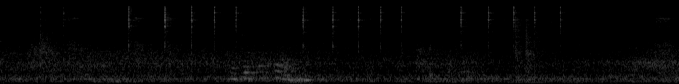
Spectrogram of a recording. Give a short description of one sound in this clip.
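Scissors snip quickly through hair close by.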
